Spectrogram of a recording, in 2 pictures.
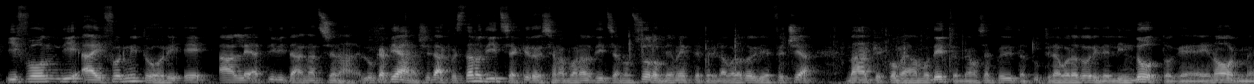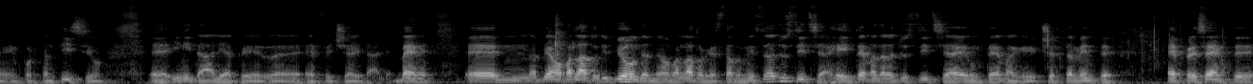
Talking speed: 185 wpm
